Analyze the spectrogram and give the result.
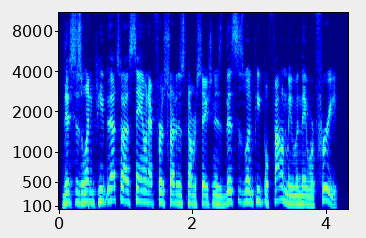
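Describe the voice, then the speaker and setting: A young adult man streaming live, chatting casually with his viewers, animated and talkative, often laughing. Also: fairly high pitch, very fast.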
